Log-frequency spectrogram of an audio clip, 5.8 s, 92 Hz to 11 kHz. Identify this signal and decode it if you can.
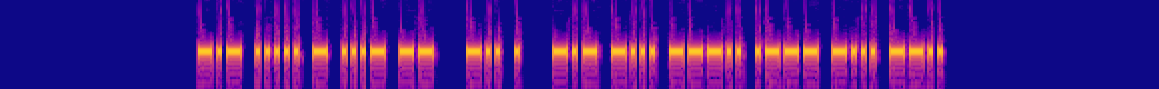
Morse code, heard as a keyed tone, about 52 wpm, 700 Hz. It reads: K5TVM DE KB8JBZ
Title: USA Callsign DE Callsign 50wpm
